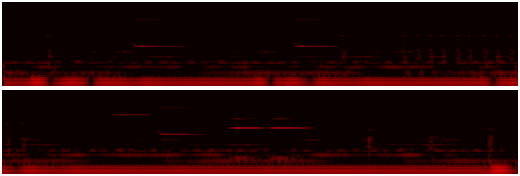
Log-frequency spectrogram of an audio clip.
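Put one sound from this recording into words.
Short electronic beeps chime from a game menu.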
